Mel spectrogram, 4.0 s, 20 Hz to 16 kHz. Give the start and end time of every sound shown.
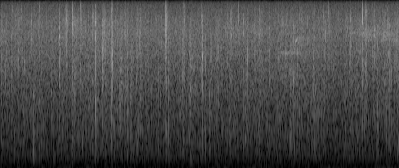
[0, 4] rain
[2, 4] Pacific-slope Flycatcher call

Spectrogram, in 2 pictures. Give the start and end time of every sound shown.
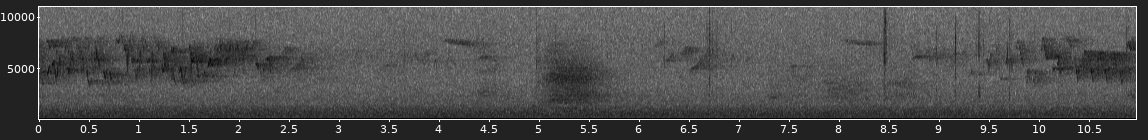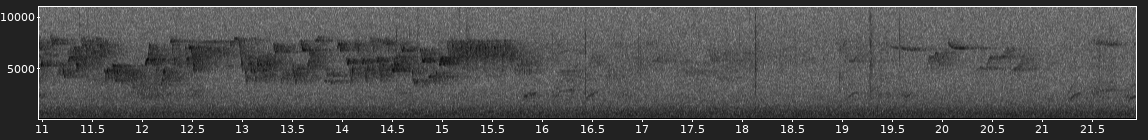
[0, 4] Pacific Wren song
[4, 6] Brown Creeper call
[4, 10] Steller's Jay call
[6, 8] Pacific-slope Flycatcher song
[8, 10] Brown Creeper call
[8, 16] Pacific Wren song
[14, 22] unidentified sound
[18, 22] Brown Creeper song
[18, 22] Pacific Wren song

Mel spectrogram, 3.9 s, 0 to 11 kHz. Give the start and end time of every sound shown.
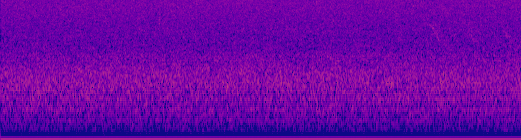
[2, 4] warbler song

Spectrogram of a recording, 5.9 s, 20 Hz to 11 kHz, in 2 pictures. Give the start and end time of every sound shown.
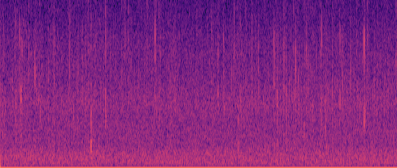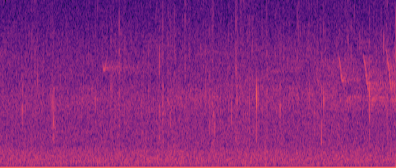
[0, 6] rain
[2, 4] Pacific-slope Flycatcher call
[4, 6] Wilson's Warbler song

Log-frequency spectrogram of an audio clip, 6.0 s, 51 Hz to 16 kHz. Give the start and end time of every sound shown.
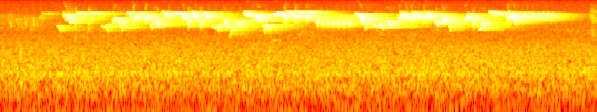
[0, 6] Pacific Wren song

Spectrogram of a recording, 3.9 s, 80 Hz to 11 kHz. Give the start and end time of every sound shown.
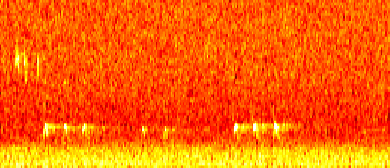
[0, 2] Chestnut-backed Chickadee call
[0, 4] Olive-sided Flycatcher call

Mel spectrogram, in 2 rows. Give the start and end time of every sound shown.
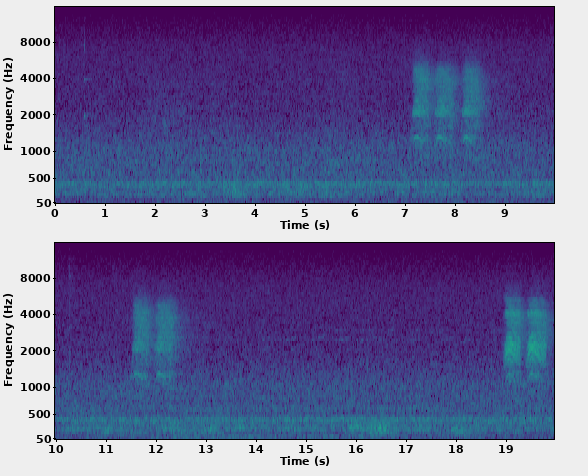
[0, 2] unidentified sound
[6, 14] Steller's Jay call
[14, 20] Red-breasted Nuthatch song
[18, 20] Steller's Jay call

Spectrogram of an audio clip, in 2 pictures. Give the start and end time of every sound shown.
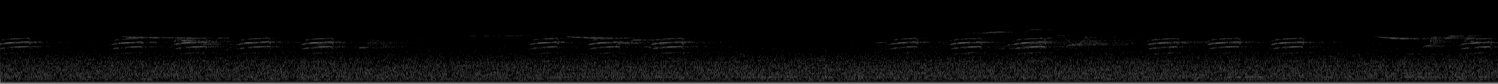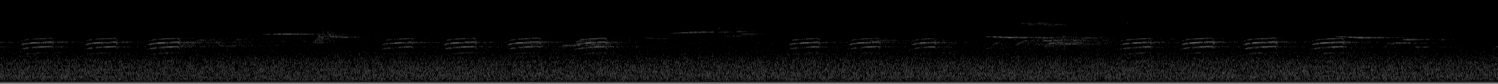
[0, 26] Hermit Thrush song
[0, 30] Red-breasted Nuthatch song
[2, 4] Swainson's Thrush song
[4, 6] Varied Thrush song
[10, 12] Swainson's Thrush song
[12, 14] insect buzz
[16, 18] Swainson's Thrush song
[20, 22] Swainson's Thrush song
[24, 26] Chestnut-backed Chickadee call
[24, 26] Swainson's Thrush song
[28, 30] Hermit Thrush song

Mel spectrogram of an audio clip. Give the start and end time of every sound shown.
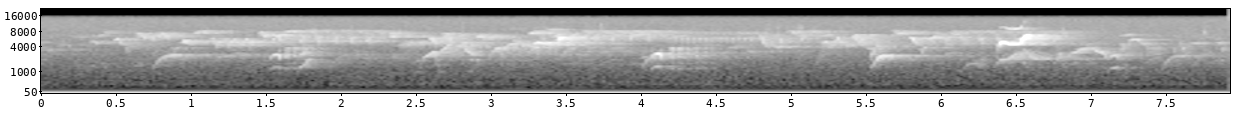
[0, 8] Pacific Wren song
[0, 8] Swainson's Thrush call
[2, 4] Pacific-slope Flycatcher call
[2, 4] Swainson's Thrush song
[6, 8] Pacific-slope Flycatcher call
[6, 8] Swainson's Thrush song
[6, 8] insect buzz

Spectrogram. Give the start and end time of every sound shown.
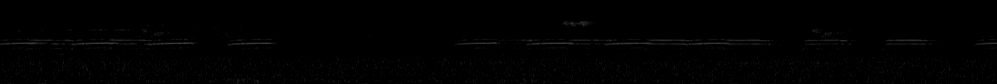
[0, 2] Pacific Wren song
[0, 2] Spotted Towhee song
[0, 2] warbler song
[0, 10] Red-breasted Nuthatch song
[4, 6] Chestnut-backed Chickadee call
[8, 10] Spotted Towhee song

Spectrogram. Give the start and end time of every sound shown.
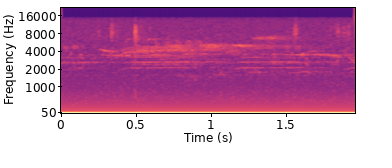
[0, 2] Hermit Thrush call
[0, 2] Red-breasted Nuthatch song
[0, 2] unidentified sound
[0, 2] warbler song

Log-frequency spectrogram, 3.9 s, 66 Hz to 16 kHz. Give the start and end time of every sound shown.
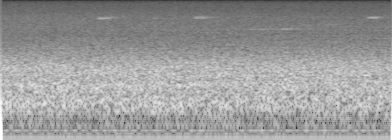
[0, 4] Golden-crowned Kinglet call
[2, 4] unidentified sound

